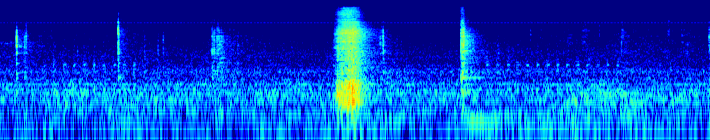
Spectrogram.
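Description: Hand tool working on a small brushless outrunner motor clamped in an alloy pliers wrench: a few light metal clicks and taps, and one short, louder rasp about halfway through, followed by a sharper click.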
